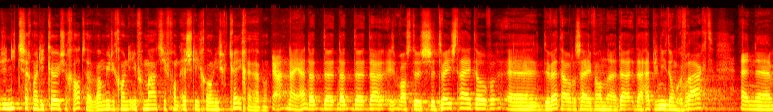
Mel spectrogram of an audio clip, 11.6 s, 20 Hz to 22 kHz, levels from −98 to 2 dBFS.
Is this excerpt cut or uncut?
cut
